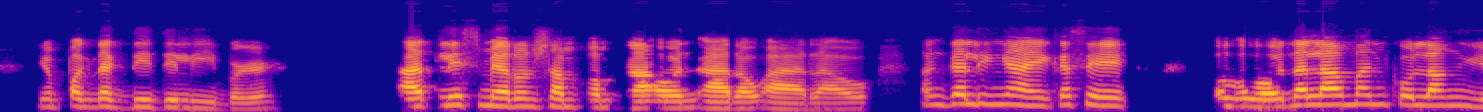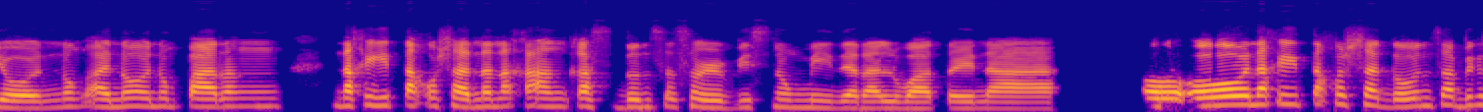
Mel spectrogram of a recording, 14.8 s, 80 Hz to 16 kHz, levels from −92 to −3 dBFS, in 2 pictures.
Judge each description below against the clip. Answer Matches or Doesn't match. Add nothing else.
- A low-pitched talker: Doesn't match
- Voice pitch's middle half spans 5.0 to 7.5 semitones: Doesn't match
